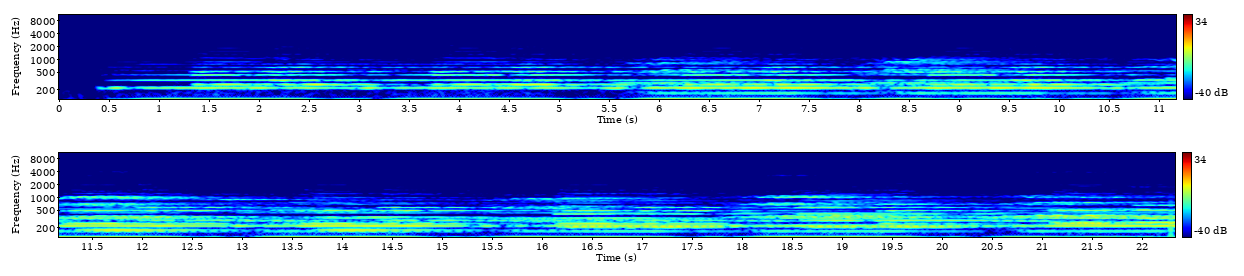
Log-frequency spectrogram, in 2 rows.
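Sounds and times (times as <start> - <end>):
organ playing an elegy: 0.5 - 22.3.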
